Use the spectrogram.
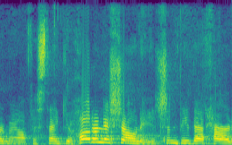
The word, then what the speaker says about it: Haudenosaunee: Oh, somebody gave me the pronunciation, phonetic pronunciation. But I don't have my glasses on. Well, say it out loud. Haudenosaunee. I practiced that over and over in my office. Thank you. Haudenosaunee.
